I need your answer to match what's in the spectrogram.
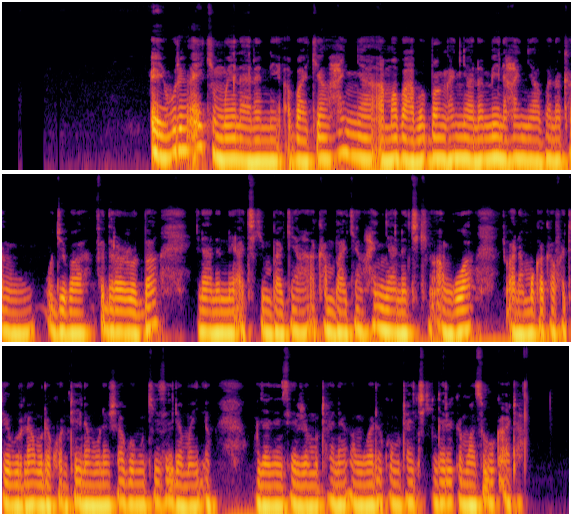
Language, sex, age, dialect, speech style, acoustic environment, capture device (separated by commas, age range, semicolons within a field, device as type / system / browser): Hausa, male, 25-34, Nigeria - Nigerian Standard, happy, people talking, mobile / Linux / Chrome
